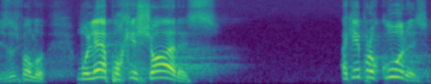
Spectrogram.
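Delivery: loud, high sermon voice; ringing pulpit delivery; full-force preaching. Acted. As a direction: proclaim the scripture loudly, stretching the quoted question.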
